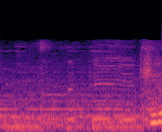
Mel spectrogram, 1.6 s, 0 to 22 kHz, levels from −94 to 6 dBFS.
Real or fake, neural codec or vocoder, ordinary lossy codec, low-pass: real; none; MP3, 48 kbps; 7.2 kHz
